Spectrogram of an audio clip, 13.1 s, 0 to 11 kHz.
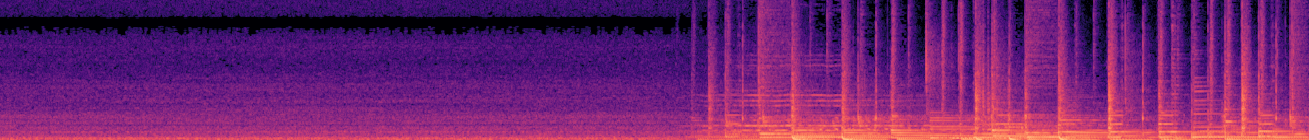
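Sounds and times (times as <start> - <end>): machine humming with hiss: 0.0 - 13.0.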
